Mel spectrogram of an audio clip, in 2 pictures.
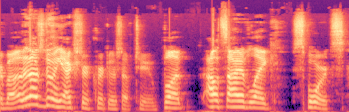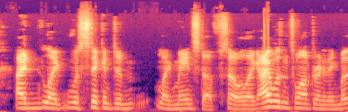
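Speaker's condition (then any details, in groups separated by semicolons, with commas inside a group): No condition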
